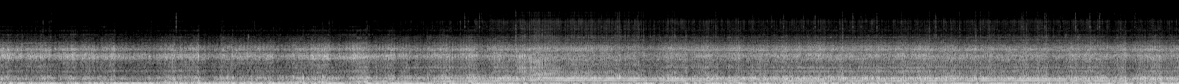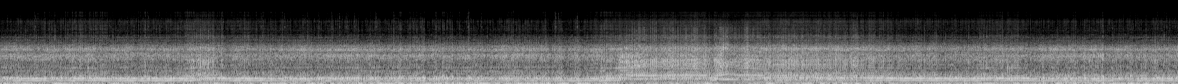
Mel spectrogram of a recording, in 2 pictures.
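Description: A motorcycle engine drones close by, its pitch rising and falling as it speeds up and slows.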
